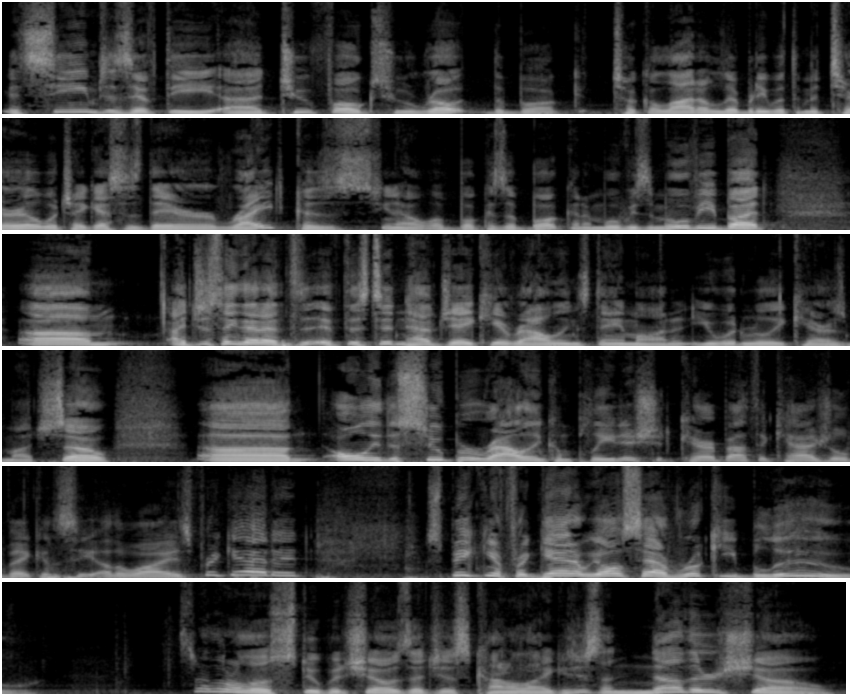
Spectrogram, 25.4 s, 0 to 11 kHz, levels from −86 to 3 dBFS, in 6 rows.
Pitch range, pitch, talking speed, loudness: 145-195 Hz, 170 Hz, 240 wpm, -27 LUFS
